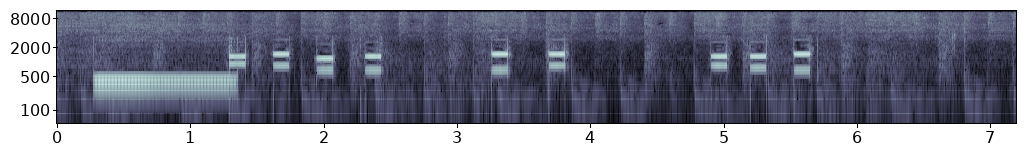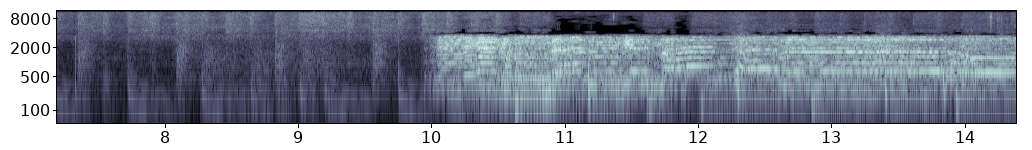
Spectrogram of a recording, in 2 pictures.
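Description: A steady dial tone gives way to a quick series of telephone keypad beeps in short bursts as a phone call is dialed to a colleague downstairs where cinema tickets are on sale, then a pause before a loud, bright musical ringtone melody plays to the end.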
